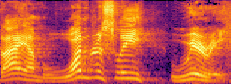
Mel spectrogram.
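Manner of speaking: put-on slow, loud, high old-lady declaration; hammed-up imitation, drawn out; Dorothy Boyd. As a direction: stretch each word out grandly as an elderly woman. Retold elderly woman's declaration.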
